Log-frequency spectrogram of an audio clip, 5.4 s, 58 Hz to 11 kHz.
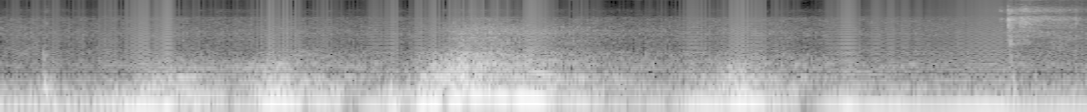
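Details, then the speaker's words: Vauxhall Zafira (Opel) 1.8 XER petrol after new drivebelt and alternator, fixing burning smell, smoke and no battery charging: four-cylinder catches, revs a few times, settles to steady idle, no squeal, grinding or burning; running normally. "There you go guys, it's running."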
